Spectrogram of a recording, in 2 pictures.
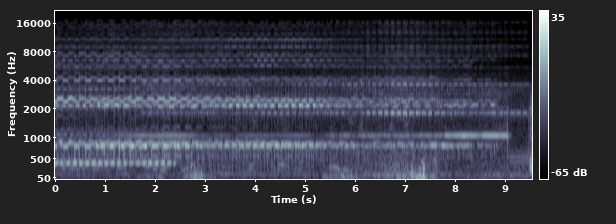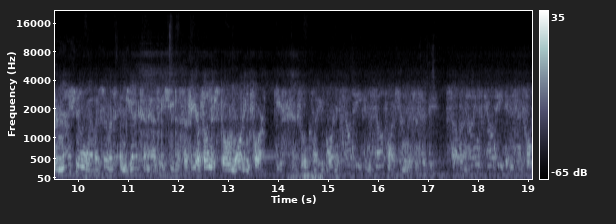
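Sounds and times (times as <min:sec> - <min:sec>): rapid pulsing electronic beeps: 0:00.0 - 0:10.2
steady alarm tone: 0:00.0 - 0:16.8.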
